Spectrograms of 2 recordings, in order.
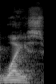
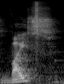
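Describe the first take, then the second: First: The word is said with an English pronunciation. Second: The word is said with a German pronunciation.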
